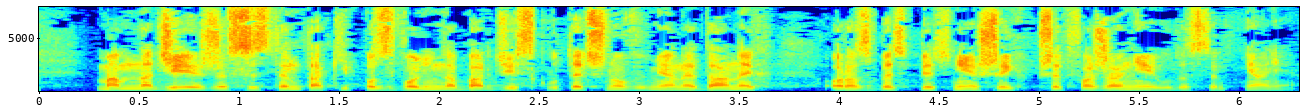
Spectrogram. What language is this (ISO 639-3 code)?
pol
